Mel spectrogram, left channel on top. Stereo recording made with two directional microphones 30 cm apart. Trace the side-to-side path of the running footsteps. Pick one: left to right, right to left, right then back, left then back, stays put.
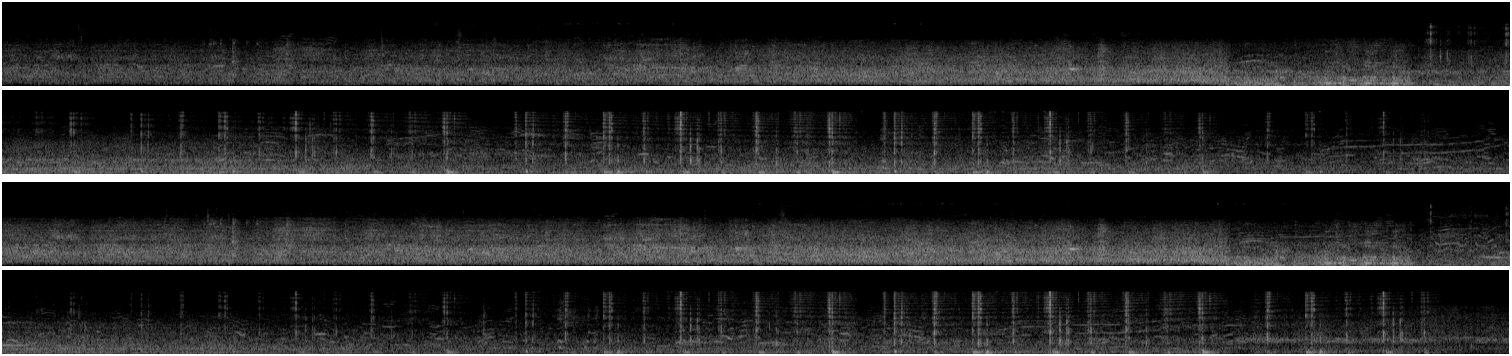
left to right.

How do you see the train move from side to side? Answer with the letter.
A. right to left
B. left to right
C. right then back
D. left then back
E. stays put
A.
